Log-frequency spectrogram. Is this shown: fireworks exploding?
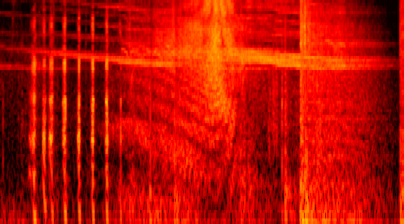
yes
